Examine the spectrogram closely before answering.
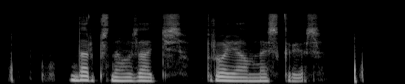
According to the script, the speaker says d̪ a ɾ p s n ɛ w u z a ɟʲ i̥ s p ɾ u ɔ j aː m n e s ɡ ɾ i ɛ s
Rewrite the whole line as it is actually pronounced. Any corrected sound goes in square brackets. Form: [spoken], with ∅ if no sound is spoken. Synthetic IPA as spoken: d̪ a ɾ p s n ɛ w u z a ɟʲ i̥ s p ɾ u ɔ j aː m n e s [k] ɾ i ɛ s

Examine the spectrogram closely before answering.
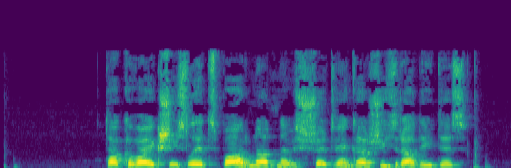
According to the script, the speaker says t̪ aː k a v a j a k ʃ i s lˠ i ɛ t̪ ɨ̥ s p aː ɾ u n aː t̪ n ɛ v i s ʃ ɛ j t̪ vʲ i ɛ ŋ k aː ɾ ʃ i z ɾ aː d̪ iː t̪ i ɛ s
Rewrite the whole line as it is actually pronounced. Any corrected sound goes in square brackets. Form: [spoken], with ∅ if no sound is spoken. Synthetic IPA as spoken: t̪ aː k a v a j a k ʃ [iː] s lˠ i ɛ t̪ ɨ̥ s p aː ɾ u n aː t̪ n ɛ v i s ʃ ɛ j t̪ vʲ i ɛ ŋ k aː ɾ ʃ i z ɾ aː d̪ iː t̪ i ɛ s

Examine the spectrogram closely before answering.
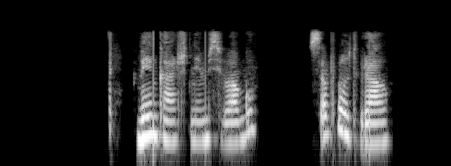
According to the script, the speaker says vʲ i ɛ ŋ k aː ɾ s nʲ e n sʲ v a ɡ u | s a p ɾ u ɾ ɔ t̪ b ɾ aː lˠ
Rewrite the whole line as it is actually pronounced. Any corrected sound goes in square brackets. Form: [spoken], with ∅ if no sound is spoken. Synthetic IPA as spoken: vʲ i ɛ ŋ k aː ɾ [ʃ] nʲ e [m] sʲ v a ɡ u | s a p ɾ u [∅] ɔ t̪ b ɾ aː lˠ

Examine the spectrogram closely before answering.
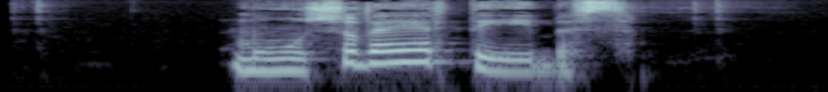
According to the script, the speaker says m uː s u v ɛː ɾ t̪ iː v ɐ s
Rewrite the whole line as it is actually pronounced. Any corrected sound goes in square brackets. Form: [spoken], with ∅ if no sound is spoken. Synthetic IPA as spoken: m uː s u v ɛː ɾ t̪ iː [b] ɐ s

